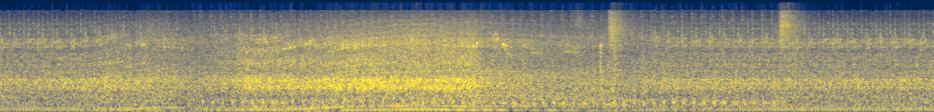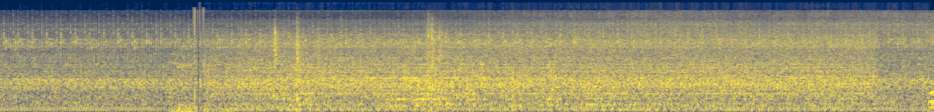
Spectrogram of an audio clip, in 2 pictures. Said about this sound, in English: But now, drive the trailer over the tip area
